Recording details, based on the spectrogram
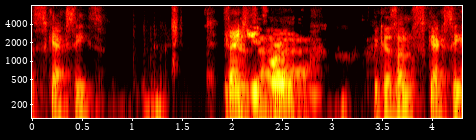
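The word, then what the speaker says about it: Skeksis: was species oh yes everyone uses eatsies what was that it's it's actually pronounced the skexies thank you because i'm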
